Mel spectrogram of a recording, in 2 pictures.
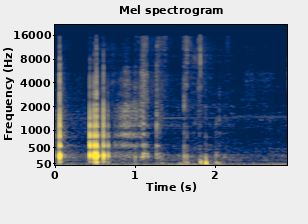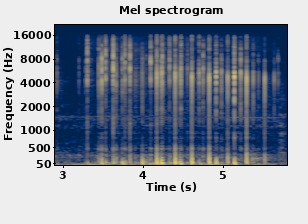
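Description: A Harry Potter paperback book with an orange paper cover and a solid stack of pages is held in one hand while its back cover is tapped and scratched with fingertips and nails. A few loud, muffled taps open the clip, followed by soft papery scratching, then a quick run of light, crisp taps with very short decay.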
